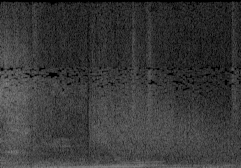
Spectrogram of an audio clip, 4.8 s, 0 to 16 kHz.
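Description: A video game car engine in the Half-Life 2 mod Comatose revs and rises in pitch, then fades, over a constant low rumble.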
